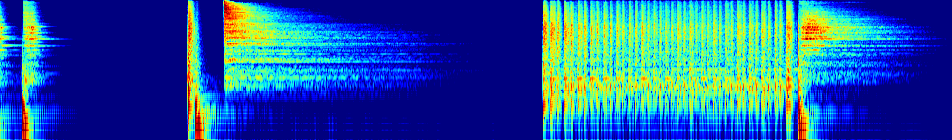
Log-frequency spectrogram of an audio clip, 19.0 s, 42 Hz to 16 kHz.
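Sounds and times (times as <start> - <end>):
snare drum roll: 10.9 - 17.3.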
